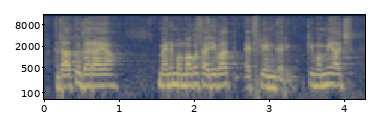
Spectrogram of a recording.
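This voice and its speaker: The pace is moderate. A man's voice is fairly high in pitch. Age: 30s. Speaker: man recounting false harassment accusation. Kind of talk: personal testimony.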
